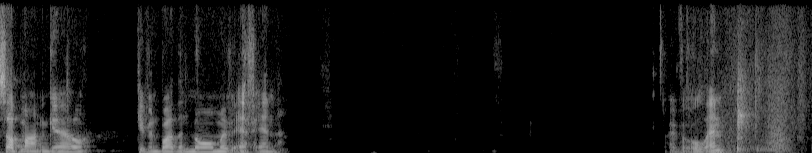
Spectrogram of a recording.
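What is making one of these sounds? A man speaks calmly and close to a microphone, pausing between phrases.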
